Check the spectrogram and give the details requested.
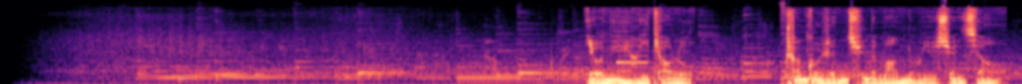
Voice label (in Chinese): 男声 宣传片-电台包装—温情感性 大气浑厚磁性 沉稳, 国语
